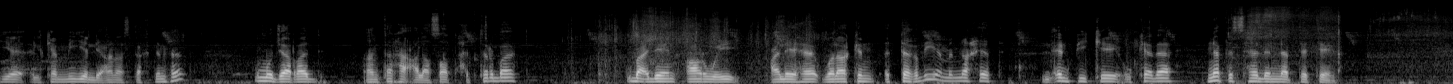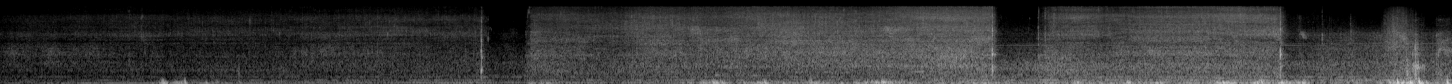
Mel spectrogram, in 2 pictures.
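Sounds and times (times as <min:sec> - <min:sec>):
garden hose spraying water: 0:06.0 - 0:08.3, 0:12.3 - 0:27.6.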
